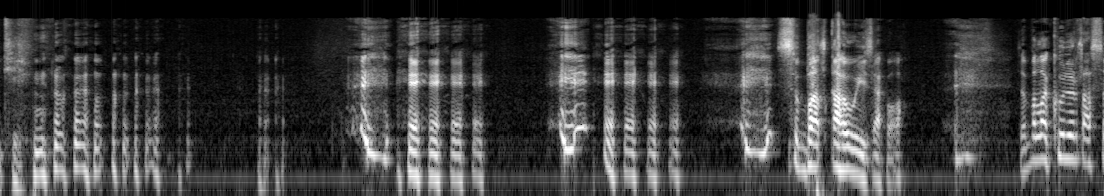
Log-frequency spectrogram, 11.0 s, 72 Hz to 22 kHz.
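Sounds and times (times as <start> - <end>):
man talking: 0.0 - 0.7, 7.4 - 9.1, 10.2 - 11.0.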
